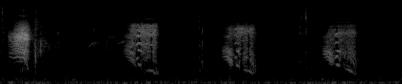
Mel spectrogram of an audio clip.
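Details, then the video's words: Male Satin Bowerbird displaying in the bower to females: a sharp opening rasp followed by three slower, hissing, descending buzzes about one second apart, with faint background chatter. "Satin Bower Birds"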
